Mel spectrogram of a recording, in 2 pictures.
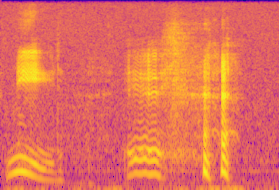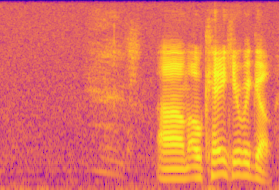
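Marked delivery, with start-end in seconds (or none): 0.1-1.6 dragon voice. Acted. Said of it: "I heard the World Eater say". 1.7-4.3 laugh. Real, not acted. Laughs at own voice.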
